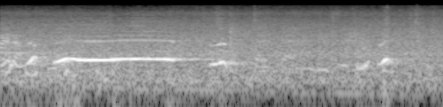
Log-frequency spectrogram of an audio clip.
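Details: Gibbon voice: a short upturned hoot, then one clear, sustained whistle-like note held level for over a second, trailing into faint hoots and a final brief upslur, with a constant watery hiss behind.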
